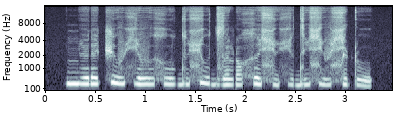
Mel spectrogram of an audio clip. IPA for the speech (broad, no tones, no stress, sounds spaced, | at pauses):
ɲ ø ɾ ɛ t͡ʃ ɯ v ç ɛ v ɯ x u l d u ɕ u d͡z ə l ɽ ɔ x ə ɕ ø ç ɯ d i ɕ i v ɕ ɯ ʈ u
